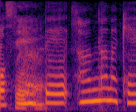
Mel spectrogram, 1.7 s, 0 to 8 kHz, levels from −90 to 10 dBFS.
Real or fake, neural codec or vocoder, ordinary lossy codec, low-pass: fake; codec, 16 kHz, 4 kbps, FreqCodec, larger model; none; none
